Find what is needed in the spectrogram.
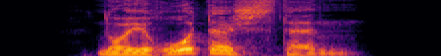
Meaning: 1. superlative degree of neurotisch 2. inflection of neurotisch: strong genitive masculine/neuter singular superlative degree
- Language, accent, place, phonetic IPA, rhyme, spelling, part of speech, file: German, Germany, Berlin, [nɔɪ̯ˈʁoːtɪʃstn̩], -oːtɪʃstn̩, neurotischsten, adjective, De-neurotischsten.ogg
